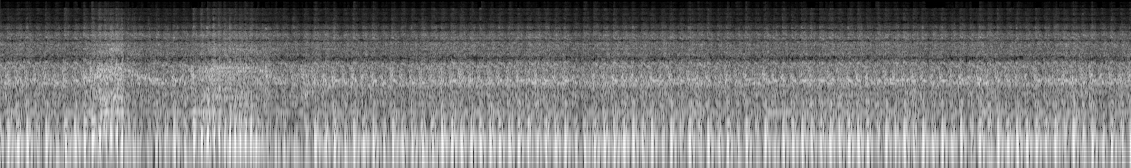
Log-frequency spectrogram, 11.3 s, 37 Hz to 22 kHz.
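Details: Honda SuperHawk 996 (VTR1000) V-twin just reassembled after rebuild, fresh coolant: lumpy, uneven idle with a steady throb and light clatter, holding speed; normal warm-up, though coolant climbed quickly to 102 and smelled hot.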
